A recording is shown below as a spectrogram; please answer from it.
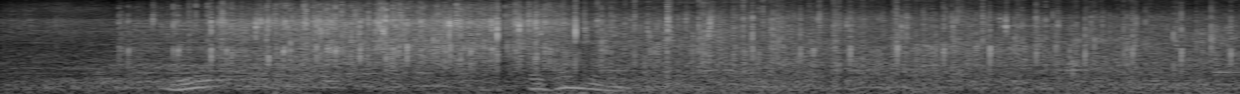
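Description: An audience applauding, the clapping starting about half a second in and holding steady, with a couple of short voices calling out over it.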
